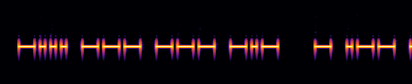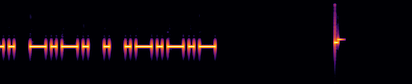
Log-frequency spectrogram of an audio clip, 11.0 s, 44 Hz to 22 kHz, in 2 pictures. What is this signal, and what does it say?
Morse code, heard as a keyed tone, about 17 wpm, 700 Hz. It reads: BOOK TWICE.
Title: Sentences from Top 1600 Words 17wpm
